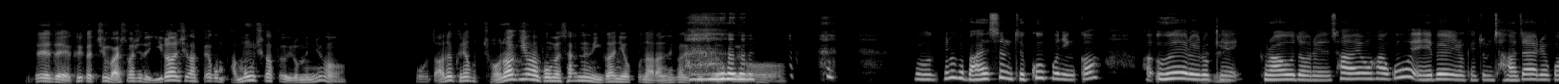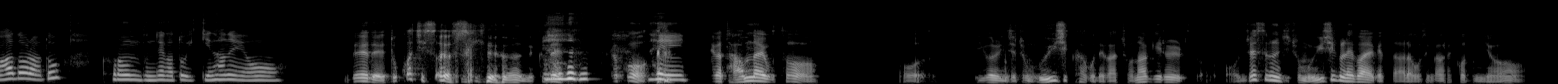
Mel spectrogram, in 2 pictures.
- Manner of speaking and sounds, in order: laugh; in English: "브라우저를"; laughing while speaking: "써요 쓰기는"; laugh; throat clearing; other background noise
- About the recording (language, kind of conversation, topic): Korean, podcast, 화면 시간을 줄이려면 어떤 방법을 추천하시나요?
